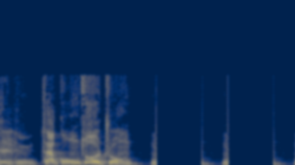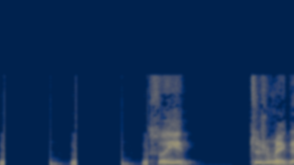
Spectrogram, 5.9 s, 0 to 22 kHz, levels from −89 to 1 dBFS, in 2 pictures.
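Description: From 1.56 s to 4.42 s the speech breaks into a stutter with silent gaps. A fragment of about 256 ms plays, then drops to dead digital silence for about 460 ms, and the same fragment returns, four times at an even period of roughly 716 ms. The likely cause is a stalled player or stream that replays its last buffered fragment on each retry before running empty. The audio due in that span never plays.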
